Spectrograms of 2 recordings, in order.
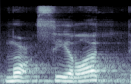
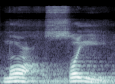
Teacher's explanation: antara Shad dan Sin sama makhrajnya namun Bedanya apa Ya sifatnya sad tebal khususnya dalam keadaan ee berharakat kasrah semacam ini ini rawan Ya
